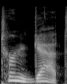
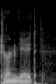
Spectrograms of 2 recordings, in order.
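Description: First: The second word ends with a short 'a' vowel. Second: The second word ends with a long 'ay' vowel. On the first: "Which I could have sworn was pronounced turn gat" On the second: "so I'm going to say turn gate"

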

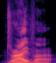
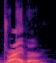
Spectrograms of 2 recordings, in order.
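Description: First: It is said in a British accent. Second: It is said in an American accent.

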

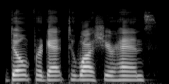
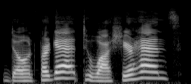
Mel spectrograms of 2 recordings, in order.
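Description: First: The robot voice stays flat on one pitch. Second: The robot voice goes up and down melodically. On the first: "In his monotone robot voice" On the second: "But this time in a robot sing-song voice"

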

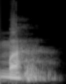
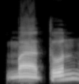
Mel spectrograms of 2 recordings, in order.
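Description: First: The ending is stopped on a soft 'h'. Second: The ending is pronounced as 'tun' with nunation. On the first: "kita akan wakafkan menjadi disukunkan" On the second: "Mad tanwin di akhir kalimat"

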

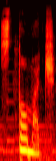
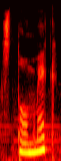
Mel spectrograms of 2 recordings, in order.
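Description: First: The word ends with a ch sound. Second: The word ends with a k sound. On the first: The speaker calls it wrong. "bukan stomach" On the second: The speaker calls it right. "melainkan dengan akhiran K. Jadi, pengucapan yang benar ialah stomach"

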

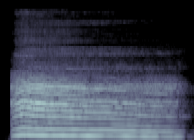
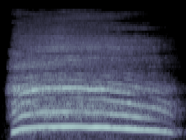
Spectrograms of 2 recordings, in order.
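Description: First: The sound is voiced while air flows outward. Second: The sound is voiced while air flows inward. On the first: "the pulmonic aggressive airstream will be ah" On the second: "but ingressive will be ah"

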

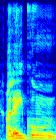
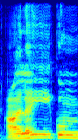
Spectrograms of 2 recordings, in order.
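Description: First: The u vowel is dragged onto the final m. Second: The final m ends cleanly with no vowel. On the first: The speaker calls it wrong. "عليكم غلط" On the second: The speaker calls it right. "لا تسحب ضمة الكاف إلى الميم"

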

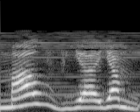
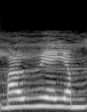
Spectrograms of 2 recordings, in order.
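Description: First: The first syllable ma is stressed. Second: The first syllable ma is not stressed. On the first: The speaker calls it right. "ಮ ಅಕ್ಷರದ ಮೇಲೆ ಆಘಾತ" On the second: The speaker calls it wrong. "ಮವ್ಯಯಂ ಅಲ್ಲ"

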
